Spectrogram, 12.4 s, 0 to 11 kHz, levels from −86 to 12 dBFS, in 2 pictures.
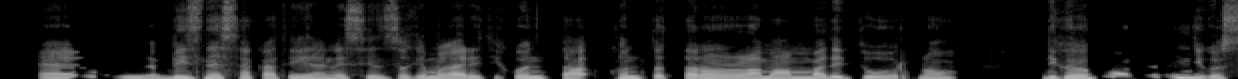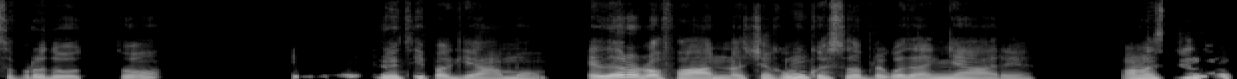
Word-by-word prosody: è 205 -2 -1 0.2
un 200 0 -2
business 225 +8 +1
a - - +1
catena, 195 -3 -1
nel 180 +1 -2
senso 200 -1 -3
che, 200 - -2
magari, 200 0 +2
ti 195 +1 -18
conta 210 -1 +1
contattano 215 -3 +1
la 190 0 +3
mamma 195 +1 +2
di 195 -1 +1
turno, 190 +5 -3 0.4
dicono: 220 +1 +2
"Guarda, 210 -3 -6
vendi 275 -1 +4
questo 195 -1 -3
prodotto 190 - -3 0.6
e 405 - -9 0.3
noi 230 -7 +3
ti 215 +1 -2
paghiamo." 175 -2 -3 0.2
e 230 - +1
loro 300 +6 +7
lo 170 - +4
fanno, 180 -3 +1
cioè, 185 +2 -3
comunque 240 +5 +3
è - - -6
solo 200 -1 0
per 190 - -2
guadagnare. 180 -1 -1 0.4
Ma 205 - -2
non 210 - +4
essendo 235 +3 0
200 Hz, 185 wpm, -24 LUFS, 185-215 Hz, 0.6 s, loro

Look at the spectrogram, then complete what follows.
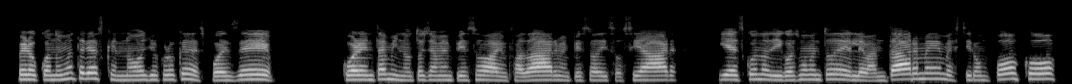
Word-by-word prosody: pero 230 -1 +4
cuando 215 0 -2
hay 235 - -1
materias 270 -1 +1
que 225 - -6
no, 200 +1 -1
yo 215 0 -2
creo 220 +1 -3
que 250 - -1
después 190 -4 -1
de 225 -2 +3 0.7
40 215 +2 +3
minutos 205 -3 -4
ya 205 0 -3
me 205 - -3
empiezo 200 +1 -2
a 200 -1 +3
enfadar, 195 +3 +2
me 200 - -6
empiezo 185 0 -9
a - - -1
disociar, 200 +2 -1 0.4
y 220 +1 0
es 215 -3 +1
cuando 235 -1 -2
digo: 205 -2 0
"Es 200 - -8
momento 225 0 -3
de 230 -3 0
levantarme, 230 +8 +3
me 225 -3 -4
estiro 205 +2 -7
un 200 -1 -11
poco". 250 +3 +1
210 Hz, 190 wpm, -21 LUFS, 200-230 Hz, 0.7 s, pero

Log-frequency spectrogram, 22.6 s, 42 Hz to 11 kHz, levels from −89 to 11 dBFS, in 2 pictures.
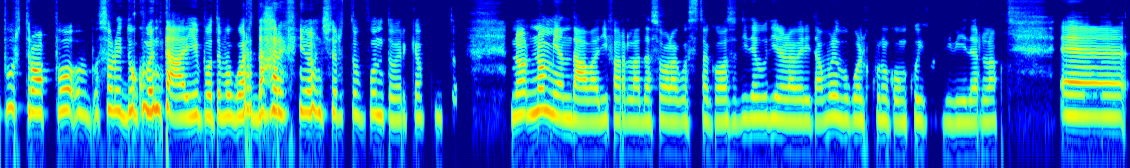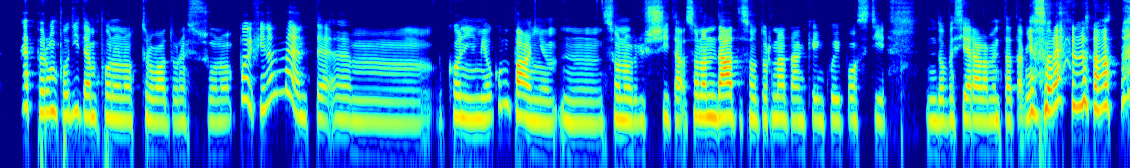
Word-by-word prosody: purtroppo 270 -3 +2
solo 285 +3 0
i 265 - -2
documentari 270 -5 +5
potevo 240 +1 -1
guardare 265 +4 +5
fino 270 0 -1
a - - +5
un 270 - 0
certo 250 -1 -7
punto, 240 0 -5
perché 220 +2 -9
appunto, 230 -1 -15 0.5
no 245 +2 +3
non 285 +3 +5
mi 250 - +2
andava 200 -3 +1
di 210 - -9
farla 205 -1 -5
da 200 - -6
sola 200 0 -4
questa 205 +1 -10
cosa, 200 0 -6
ti 210 - -13
devo 220 0 -5
dire 220 -1 -4
la 205 - -3
verità. 200 0 -6
Volevo 225 0 -5
qualcuno 210 0 -7
con 195 0 -9
cui 205 0 -8
condividerla. 195 -1 -9 0.6
Ehm, 235 -1 +3 0.3
e 325 +1 0
per 270 -3 -1
un 280 - +1
po' 245 -1 -5
di 275 +3 -5
tempo 235 -1 -1
non 215 -1 -3
ho 210 -1 -5
trovato 200 -3 -5
nessuno. 200 0 -11
Poi 420 -1 -2
finalmente, 295 - -3
ehm, 195 -3 -11
con 235 -1 -2
il 215 -1 -4
mio 215 +1 -4
compagno, 230 - +2
mhmm, 190 -2 -9
sono 210 +1 -3
riuscita 200 +1 -3
sono 235 -1 +1
andata 235 +1 +7
son 220 -1 -4
tornata 220 0 -3
anche 210 0 -6
in 205 - -8
quei 205 0 -7
posti 205 0 -9 0.4
dove 205 0 -6
si 220 - -4
era 210 -1 +3
lamentata 205 0 -3
mia 270 - +3
sorella 325 +4 +5
220 Hz, 180 wpm, -22 LUFS, 200-250 Hz, 0.6 s, andata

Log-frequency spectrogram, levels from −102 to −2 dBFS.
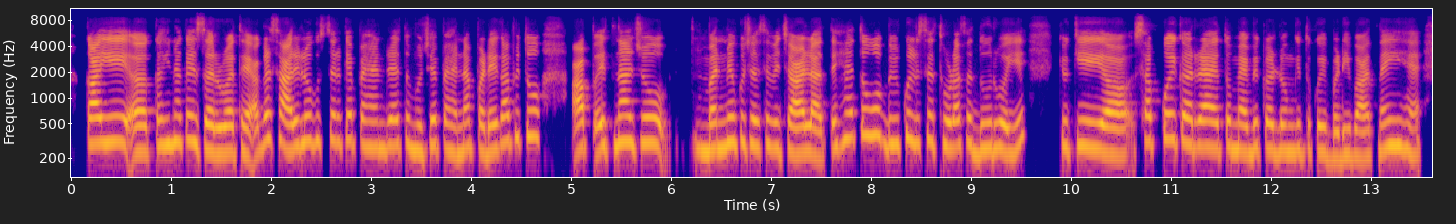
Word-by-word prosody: का 290 0 +7
ये 300 -1 +3
अ, 235 +1 +5
कहीं 285 +1 0
न 305 - +1
कहीं 315 -1 0
ज़रूरत 235 -3 +2
है। 220 - +2
अगर 320 +3 0
सारे 275 -6 +3
लोग 310 +1 -2
उस 310 - -8
तरह 315 -1 -2
के 320 - +1
पहन 270 -3 -4
रहे 280 - +1
हैं 280 - -1
तो 290 - -4
मुझे 245 +3 -1
पहनना 245 +1 -2
पड़ेगा। 245 +5 +1
अभी 345 +3 -4
तो 360 0 0 0.4
आप 260 -1 +3
इतना 285 +4 +2
जो 300 +2 -1 0.6
मन 255 +1 +3
में 300 +2 +2
कुछ 295 -1 -6
ऐसे 275 +1 -1
विचार 235 -3 +3
लाते 225 +2 +1
हैं 340 0 -1
तो 375 - -1
वो 375 0 +2
बिल्कुल 290 +3 -2
इससे 310 +2 -5
थोड़ा-सा 270 +2 0
दूर 255 0 -1
होइए। 250 +1 +1 0.4
क्योंकि 275 0 -3 0.2
अ, 225 -2 +4
सब 310 -1 -1
कोई 330 -1 +1
कर 295 -2 +1
रहा 275 0 +4
है, 260 - +2
तो 270 +1 -3
मैं 240 -2 0
भी 260 - -2
कर 255 - +1
लूँगी 245 0 -3
तो 250 - -9
कोई 235 -1 +1
बड़ी 215 +2 -3
बात 210 -1 0
नहीं 275 +2 +1
है। 225 - -3
270 Hz, 255 wpm, -23 LUFS, 245-300 Hz, 0.6 s, का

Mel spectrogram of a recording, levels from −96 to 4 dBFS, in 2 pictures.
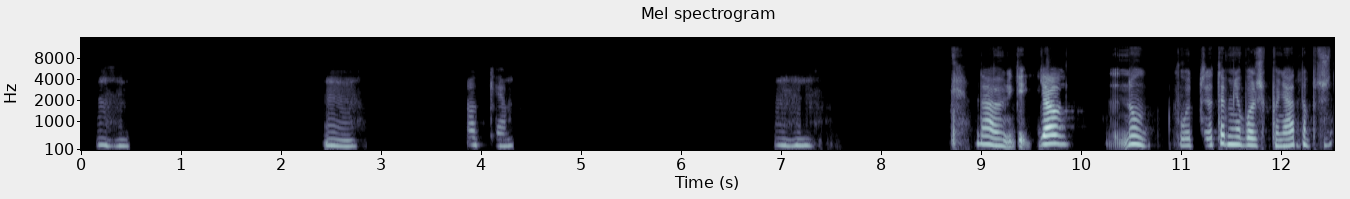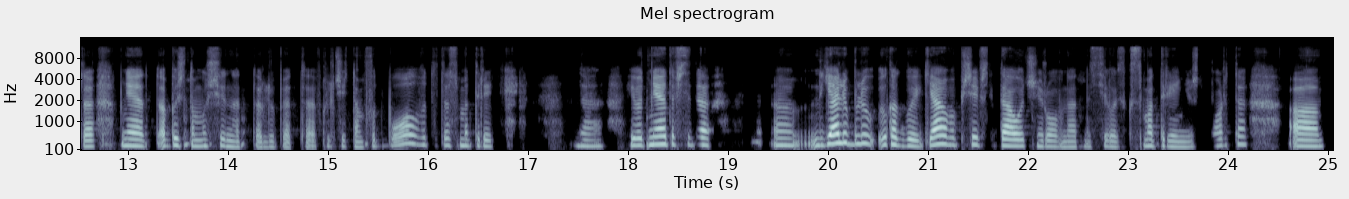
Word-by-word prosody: Мгм. 205 -3 -11 2.0
М. 195 -3 -8 1.1
А 230 - -8
кем? 200 0 -14 2.6
Мгм. 215 -1 -9 1.6
Да, 255 -5 +2
я 175 -3 -6 0.2
я 265 +1 +9 0.6
ну, 255 -4 +1 0.3
вот 215 0 -7
это 225 +6 -1
мне 250 -1 +3
больше 225 -2 0
понятно, 215 +4 -2
потому 225 - -11
что 185 -6 0 0.2
мне 210 -4 +4
обычно 220 0 -1
мужчины 200 -1 -4
это - - -7
любят, 165 - -8
э, - - -4
включить - - -13
там - - -6
футбол, 205 +10 -1
вот 235 -1 -9
это 220 - -7
смотреть. 210 -2 -6 0.8
Да. 195 -1 -6 0.3
И 220 - 0
вот 220 0 +1
меня 250 +2 +8
это 255 0 +2
всегда 235 -1 0 0.7
Э, 225 -1 0
я 265 +6 +8
люблю, 285 -1 +3
э, 240 - +1
как 245 -3 +3
бы 200 -2 +1
я 255 +3 +9
вообще 235 +1 -3
всегда 210 -2 +5
очень 200 -1 -2
ровно 175 -2 -4
относилась 175 0 -9
к - - -17
смотрению 180 -6 -4
спорта, 215 +7 -8 0.4
а 195 -1 +5
215 Hz, 120 wpm, -25 LUFS, 195-235 Hz, 2.6 s, я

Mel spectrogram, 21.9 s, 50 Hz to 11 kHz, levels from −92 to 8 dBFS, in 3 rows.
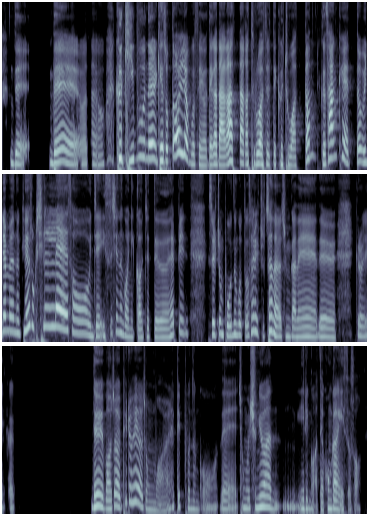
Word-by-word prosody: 네. 200 -2 -2 0.5
네. 210 -2 +2 0.3
맞아요. 180 -1 -9 0.2
그 295 - +8
기분을 290 +1 +3
계속 255 -2 +4
떠올려 365 -2 +7
보세요. 175 -5 -5
내가 180 +2 +3
나갔다가 200 +4 +5
들어왔을 190 -1 +1
때 180 - -6
그 180 - -5
좋았던, 165 - -3
그 190 -2 -1
상쾌했던 285 - +2
왜냐면은 275 +1 0
계속 355 - +1
실내에서 310 - +3
인제 190 0 -4
있으시는 245 +7 -7
거니까 165 -5 -6
어쨌든 160 0 -6
햇빛을 235 -1 -7
좀 235 - -3
보는 210 +1 -4
것도 205 -2 -7
사실 275 +1 -3
좋잖아요 185 -1 -1
중간에. 175 -1 -4
네. 175 -2 -4 0.4
그러니까 195 +2 -9 1.6
네 215 +2 +4
맞아요. 185 +5 -2
필요해요, 300 -3 -3
정말. 145 -6 -11
햇빛 215 0 -11
보는 165 -3 -11
거. 195 +4 -16
네. 170 -4 -9
정말 180 -2 -7
중요한 200 0 0 0.4
일인 175 -3 -7
것 170 - -9
같아요, 150 - -10
건강에 175 -1 -2
있어서. - - -13
200 Hz, 310 characters per minute, -23 LUFS, 175-250 Hz, 1.6 s, 그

